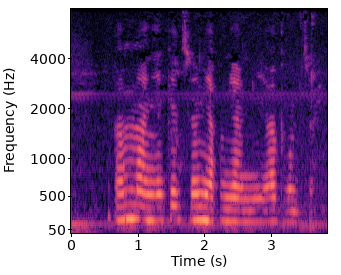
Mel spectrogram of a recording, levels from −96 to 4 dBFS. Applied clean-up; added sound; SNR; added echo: none; none; none; none.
